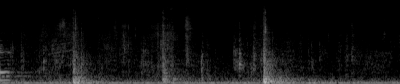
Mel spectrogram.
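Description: Third-row seatbacks of a 2017 Toyota Highlander released by their pull levers and folding down onto the cargo floor. A thump comes just under a second in, then a lighter knock, then the loudest thump near three seconds in as a seatback lands.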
